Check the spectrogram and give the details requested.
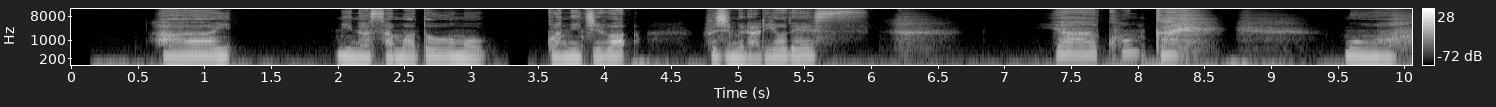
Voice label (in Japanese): フリートーク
